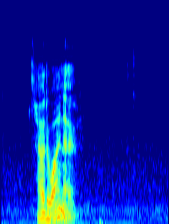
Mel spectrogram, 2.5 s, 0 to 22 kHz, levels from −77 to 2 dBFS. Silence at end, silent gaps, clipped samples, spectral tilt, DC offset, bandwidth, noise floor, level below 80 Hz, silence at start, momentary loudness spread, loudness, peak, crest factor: 1.4 s; none; under 0.1%; -6.5 dB/octave; under 0.1%; 10.5 kHz; -58 dBFS; -52 dBFS; 0.5 s; 17 LU; -25 LUFS; -10 dBFS; 20 dB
